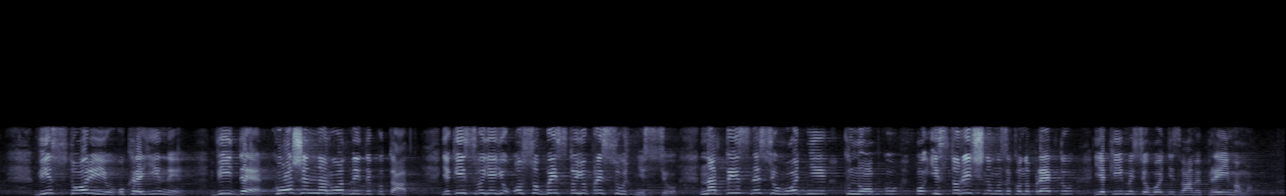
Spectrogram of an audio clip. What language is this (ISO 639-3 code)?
ukr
